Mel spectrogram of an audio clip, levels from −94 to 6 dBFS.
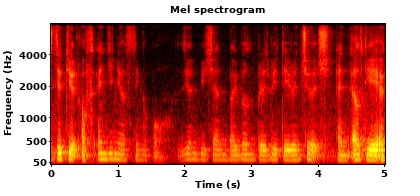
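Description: A speech recording showing automatic gain rising from 1.95 s to the end. After the input level drops by about 16 dB, the gain control slowly raises its gain, so voice and room noise swell together over several seconds. The level changes near half a second and again around 4.5 s sound like the talker moving relative to the microphone. The bandwidth stops at 8 kHz, which fits a G.722 call path.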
